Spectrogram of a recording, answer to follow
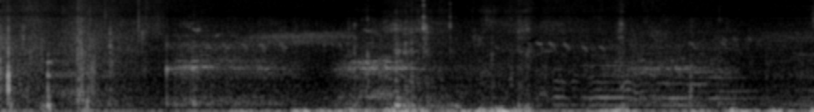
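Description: Faint animal calls, short and pitched, over a low rumble of wind on the microphone, with a few faint clicks.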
